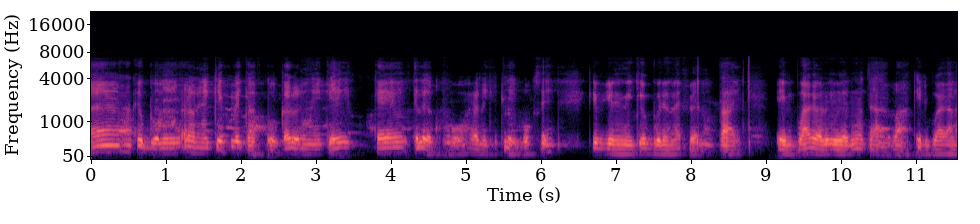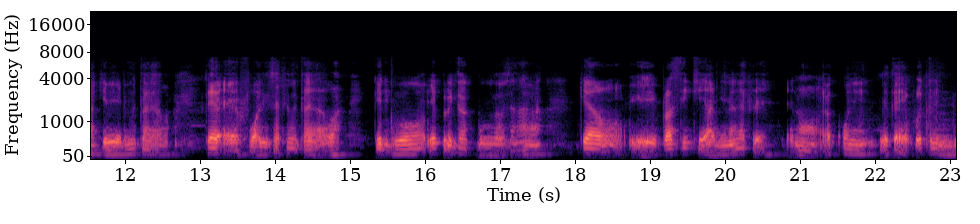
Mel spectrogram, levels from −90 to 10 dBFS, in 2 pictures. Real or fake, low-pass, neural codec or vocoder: fake; 7.2 kHz; codec, 32 kHz, 1.9 kbps, SNAC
